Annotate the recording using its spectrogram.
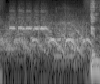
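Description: Vehicle siren on a fast yelp, its pitch sweeping up and down about three times a second, with a brief steady high tone over it at first. It gives way to a man's voice near the end.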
